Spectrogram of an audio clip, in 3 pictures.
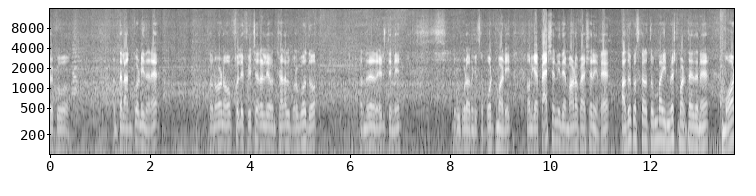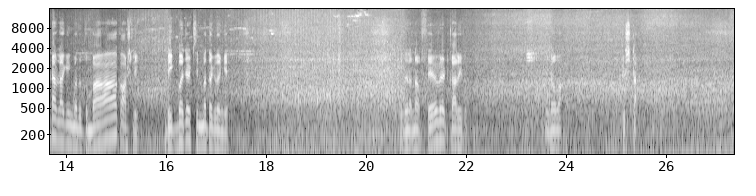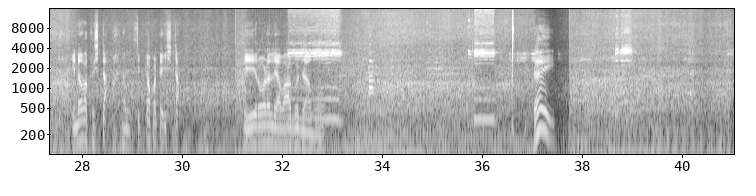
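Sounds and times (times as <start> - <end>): road and wind noise: 0.0 - 41.0.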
